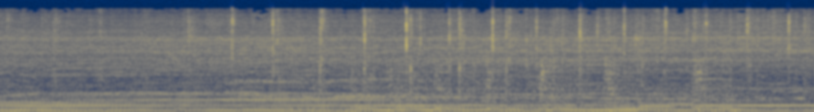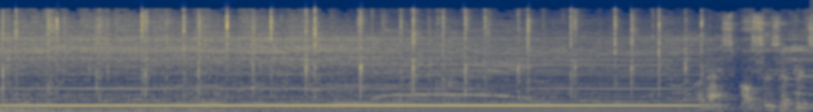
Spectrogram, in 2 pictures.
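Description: Distorted electric guitars and bass guitar holding a final sustained chord as a heavy metal song ends. The lowest notes stop about eight seconds in, and a single held guitar note rings on until it cuts off just before the end.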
